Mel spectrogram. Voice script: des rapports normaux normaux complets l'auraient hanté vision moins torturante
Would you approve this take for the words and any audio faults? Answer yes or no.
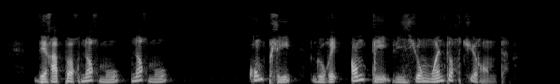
yes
